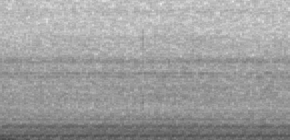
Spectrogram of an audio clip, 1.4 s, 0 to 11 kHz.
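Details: Briggs & Stratton 208cc engine on a Diamond 25-ton log splitter that would not start and had its carburetor cleaned: short stretch of even idle with a steady low hum, no surging or sputtering; running normally.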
